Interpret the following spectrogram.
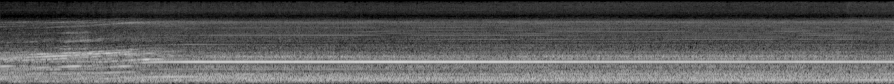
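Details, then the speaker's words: ABB vacuum pumping module with the vacuum pump running: steady even drone with a constant high tone, no knocks or surges; normal running. "the vacuum pump's running now. We can go ahead and turn the booster to the auto position, and the booster won't actually come on until the vacuum pulls down to 5 torr."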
